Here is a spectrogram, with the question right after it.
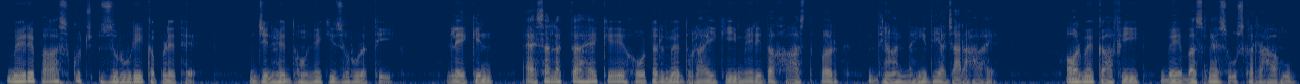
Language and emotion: Urdu, sad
